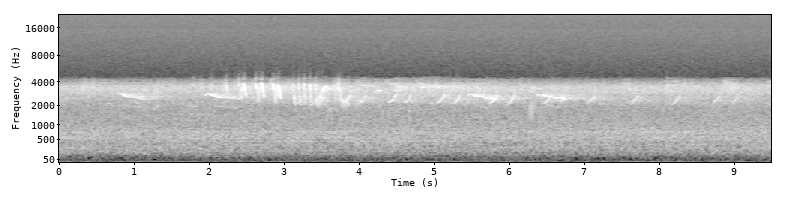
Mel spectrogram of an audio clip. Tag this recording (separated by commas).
Animal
